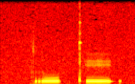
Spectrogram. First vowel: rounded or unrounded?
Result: rounded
